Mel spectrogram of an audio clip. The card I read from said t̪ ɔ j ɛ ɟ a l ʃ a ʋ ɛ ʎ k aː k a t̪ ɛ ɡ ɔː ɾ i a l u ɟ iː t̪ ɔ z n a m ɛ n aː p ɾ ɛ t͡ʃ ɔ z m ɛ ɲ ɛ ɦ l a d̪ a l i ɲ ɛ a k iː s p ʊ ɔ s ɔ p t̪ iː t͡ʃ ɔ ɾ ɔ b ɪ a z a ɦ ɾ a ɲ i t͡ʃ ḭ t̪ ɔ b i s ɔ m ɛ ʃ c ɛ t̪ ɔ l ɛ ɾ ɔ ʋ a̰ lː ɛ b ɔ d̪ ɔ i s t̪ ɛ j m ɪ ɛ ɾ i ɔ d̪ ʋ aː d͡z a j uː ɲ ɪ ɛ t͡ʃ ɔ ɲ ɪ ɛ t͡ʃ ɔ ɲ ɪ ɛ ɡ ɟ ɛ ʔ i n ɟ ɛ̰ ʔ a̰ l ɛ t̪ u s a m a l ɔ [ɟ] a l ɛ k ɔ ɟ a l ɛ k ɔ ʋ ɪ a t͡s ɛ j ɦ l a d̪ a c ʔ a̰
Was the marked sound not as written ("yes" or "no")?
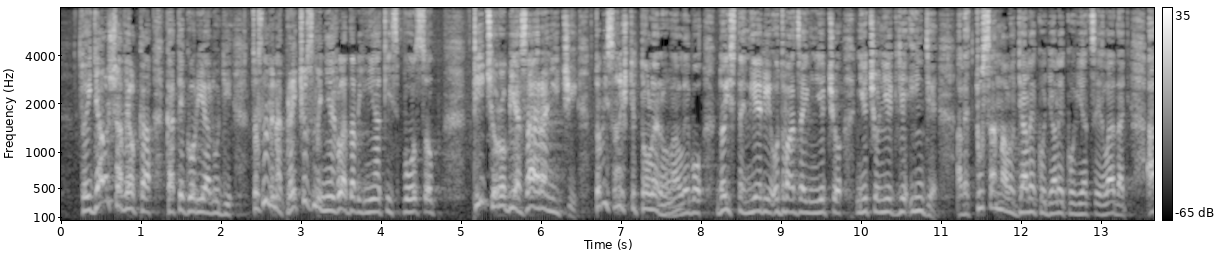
no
